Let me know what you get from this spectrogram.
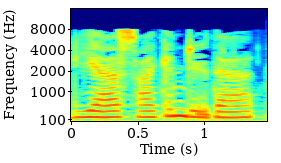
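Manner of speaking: speaking calmly. Narrator answers, asked to phone and act as a doctor, in a calm voice. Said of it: "but in a calm voice I answered".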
